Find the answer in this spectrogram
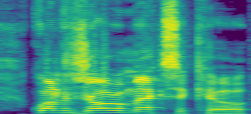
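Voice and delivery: very fast, blurted, rattled off in one rush. Announcing a conference location, saying the place name really fast. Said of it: "I'm going to say it really fast".

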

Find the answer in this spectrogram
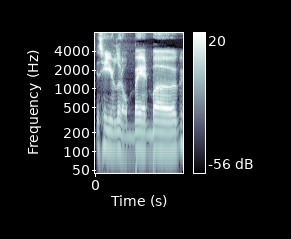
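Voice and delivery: deep, very low put-on Southern accent. Quoting a courtroom line from a movie: John Goodman Southern lawyer voice.

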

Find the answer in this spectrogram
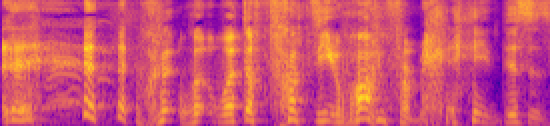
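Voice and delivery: exasperated mob boss voice. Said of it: "And Mickey's like".

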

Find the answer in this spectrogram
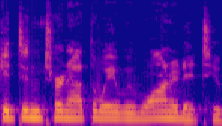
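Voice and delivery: ordinary talk, nothing marked

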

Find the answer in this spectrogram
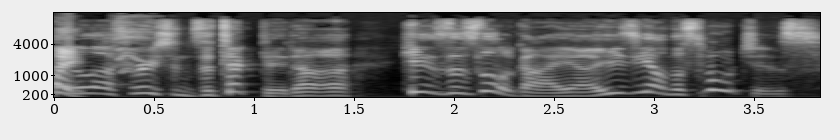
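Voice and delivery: put-on high, deliberately poor old-time fifties New York voice. Trying out a line to see who does a better Rodney Dangerfield: bad Rodney Dangerfield impression. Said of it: "which one of us does a better Rodney Dangerfield?".

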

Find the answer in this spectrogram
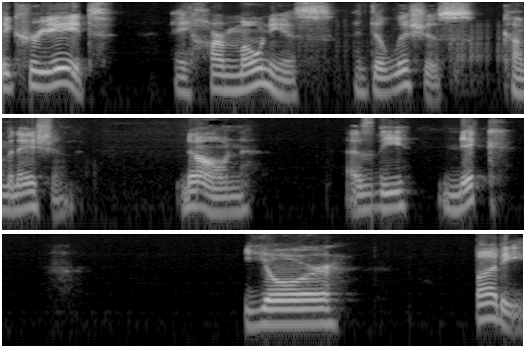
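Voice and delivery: very slow, drawn-out, halting, broken phrasing. Nick finishes his pitch while the others listen, said very slowly. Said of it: "Why do you say it all slow like that".

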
